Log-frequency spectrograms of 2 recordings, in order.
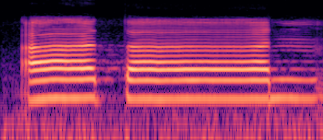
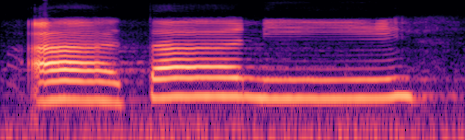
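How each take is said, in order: First: The word ends on a bare n sound. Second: The word ends with a short i sound. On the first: "atau membuang ya" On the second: "Bisa menetapkan ya"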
